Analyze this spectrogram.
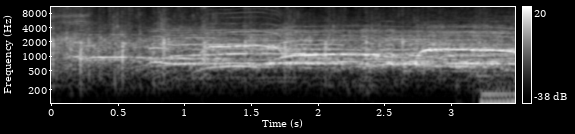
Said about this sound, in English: Let's have a round of applause for Joe. And thank you so much for hosting the Adam Ritz Show here at Texas A&M Commerce.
